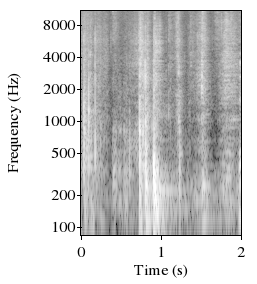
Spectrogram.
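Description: Cardboard radiator boxes and parts being handled on a desk: rustling and light knocks, with a cluster of sharper knocks a little under a second in.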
